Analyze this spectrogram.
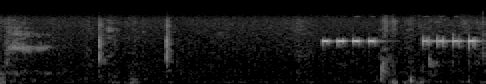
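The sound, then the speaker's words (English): An electronic device beeps in two quick bursts of rapid, high, evenly spaced tones, with a few soft clicks and thumps before and between them. “it's beeping.”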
